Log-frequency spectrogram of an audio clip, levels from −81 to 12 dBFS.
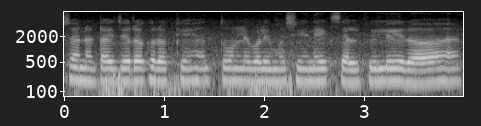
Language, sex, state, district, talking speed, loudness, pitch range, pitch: Hindi, female, Haryana, Jhajjar, 180 wpm, -14 LUFS, 170-175 Hz, 175 Hz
